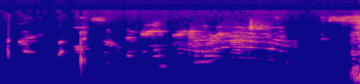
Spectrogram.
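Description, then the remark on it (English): A cat gives a drawn-out meow lasting over a second, fairly loud, after a few short clicking or tapping sounds, with a brief sharp noise at the end. “well, if you don't show your cat some love. She won't stop.”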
